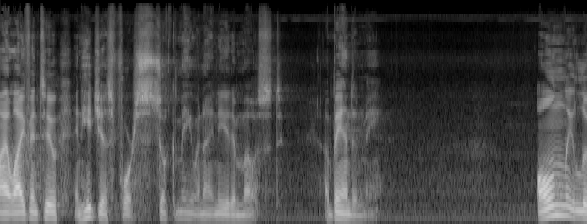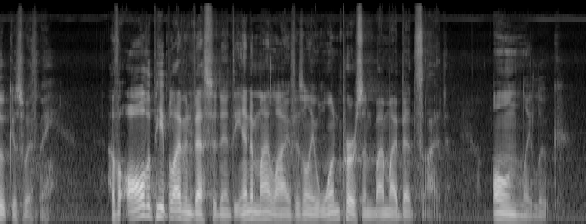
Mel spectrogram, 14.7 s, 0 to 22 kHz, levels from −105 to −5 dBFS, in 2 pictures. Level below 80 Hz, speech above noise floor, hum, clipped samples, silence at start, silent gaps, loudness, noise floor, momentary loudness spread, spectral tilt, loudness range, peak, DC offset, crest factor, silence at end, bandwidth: -76 dBFS; 33 dB; 60 Hz at -65 dBFS; under 0.1%; 0 s; none; -34 LUFS; -67 dBFS; 18 LU; -4.5 dB/octave; 9 LU; -12 dBFS; under 0.1%; 22 dB; 0.5 s; over 20 kHz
